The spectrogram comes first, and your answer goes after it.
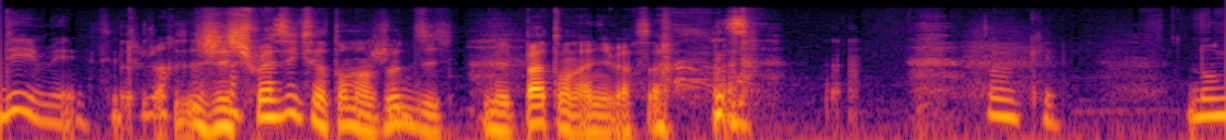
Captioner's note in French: Rires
